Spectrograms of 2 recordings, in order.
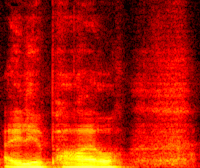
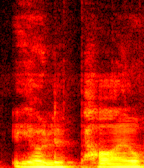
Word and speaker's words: aeolipile: hero engine or or aliapile um eolib pile that's how you pronounce it I think please correct me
